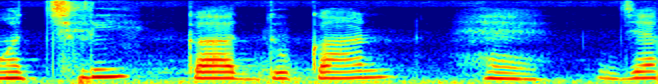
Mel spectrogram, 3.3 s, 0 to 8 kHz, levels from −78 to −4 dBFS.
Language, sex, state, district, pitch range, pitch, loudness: Hindi, female, Bihar, West Champaran, 210-230 Hz, 220 Hz, -16 LUFS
